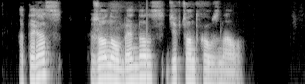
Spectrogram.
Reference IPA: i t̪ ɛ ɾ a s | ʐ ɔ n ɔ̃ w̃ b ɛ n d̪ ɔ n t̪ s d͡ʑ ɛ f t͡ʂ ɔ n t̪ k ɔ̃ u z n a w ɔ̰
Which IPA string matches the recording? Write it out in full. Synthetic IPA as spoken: a t̪ ɛ ɾ a s | ʐ ɔ n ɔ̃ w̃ b ɛ n d̪ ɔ n t̪ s d͡ʑ ɛ f t͡ʂ ɔ n t̪ k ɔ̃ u z n a w ɔ̰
